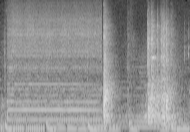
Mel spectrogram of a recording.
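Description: Small electric spice grinder running steadily for a little over a second, milling flax and chia seeds, then cutting off with a sharp click. A short knock follows near the end.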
